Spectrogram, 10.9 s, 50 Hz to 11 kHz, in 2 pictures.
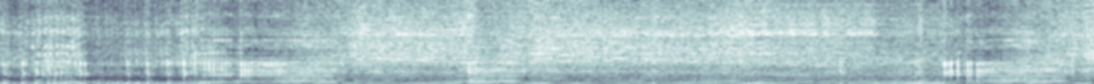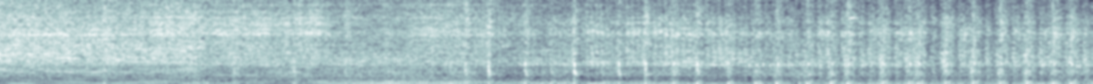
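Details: Polini 177 two-stroke scooter with Malossi 360 reed manifold and reeds, PHBH 30 carb and Megadella V5 exhaust, on its first start: revving repeatedly with a loud buzzy intake rasp over the exhaust, normal reed intake noise.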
